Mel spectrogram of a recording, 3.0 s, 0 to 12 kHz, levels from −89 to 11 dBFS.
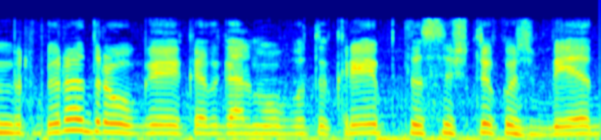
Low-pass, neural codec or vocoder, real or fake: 7.2 kHz; codec, 16 kHz, 16 kbps, FunCodec, trained on Chinese and English, 50 frames a second; fake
